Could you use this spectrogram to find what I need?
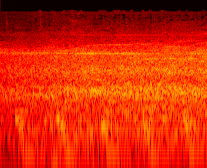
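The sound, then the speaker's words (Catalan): A football stadium crowd protests during a match between Alavés and Girona. The sound is a continuous, loud, broad roar with no distinct chants or whistles standing out. “Què es queixa el públic? Què passa?”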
